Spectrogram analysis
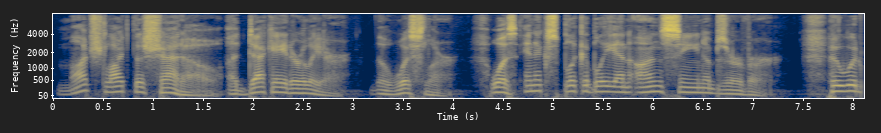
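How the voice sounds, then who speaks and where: Measured male documentary narrator, expressive pitch. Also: dry recording, clean studio sound. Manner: dramatic, deliberate storytelling. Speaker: host and narrator.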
